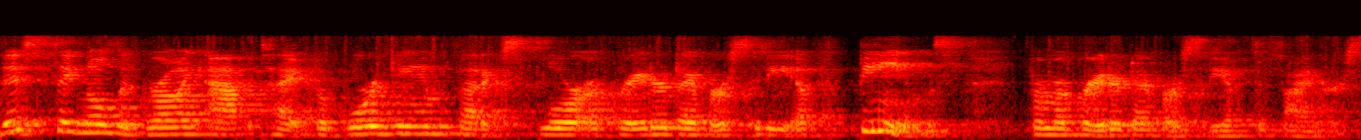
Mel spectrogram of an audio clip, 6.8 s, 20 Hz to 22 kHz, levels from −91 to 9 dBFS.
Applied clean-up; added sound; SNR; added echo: neural separator model SepFormer DNS4.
